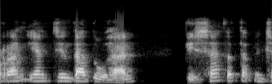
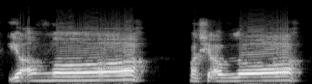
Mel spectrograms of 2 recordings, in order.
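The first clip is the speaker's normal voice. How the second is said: slow, loud, drawn-out "Ya Allah, Masya Allah"; mock pious exclamations; 6 semitones higher, 8 dB louder, much slower than usual. Preacher mimicking churchgoers' habit, slow loud exaggerated sigh. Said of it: "omongan-omongan seperti itu".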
